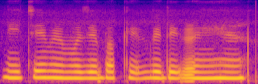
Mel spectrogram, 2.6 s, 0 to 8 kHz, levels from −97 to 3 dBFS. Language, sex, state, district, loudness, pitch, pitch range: Hindi, female, Arunachal Pradesh, Papum Pare, -12 LUFS, 225 Hz, 220-230 Hz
